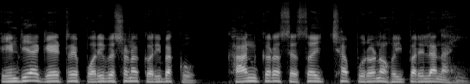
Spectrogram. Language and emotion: Odia, neutral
